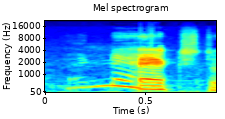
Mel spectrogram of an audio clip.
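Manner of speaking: drawn-out word cracking up high. Shown as a demonstration. Streamer showing a trick he finds hard, deliberate voice crack. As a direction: force the voice to crack into a squeak. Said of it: "purposefully get my voice to crack".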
